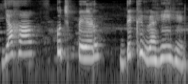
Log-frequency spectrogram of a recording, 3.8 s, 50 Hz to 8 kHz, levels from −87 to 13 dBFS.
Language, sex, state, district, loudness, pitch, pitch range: Hindi, female, Madhya Pradesh, Bhopal, -14 LUFS, 245 Hz, 205-310 Hz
